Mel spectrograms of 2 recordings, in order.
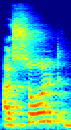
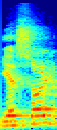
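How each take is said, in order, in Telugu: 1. రెండో అక్షరంలో 'oh' అచ్చు ఉంది. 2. రెండో అక్షరంలో 'ah' అచ్చు ఉంది. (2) "అసాల్ట్ కాదు"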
